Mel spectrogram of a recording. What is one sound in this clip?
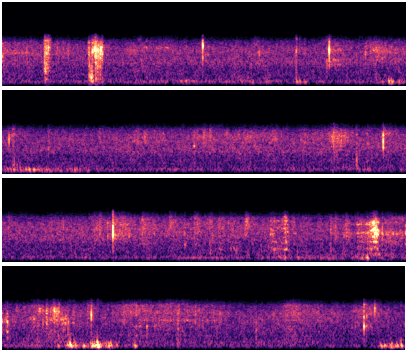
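A dog runs through dry leaves, rustling them.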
